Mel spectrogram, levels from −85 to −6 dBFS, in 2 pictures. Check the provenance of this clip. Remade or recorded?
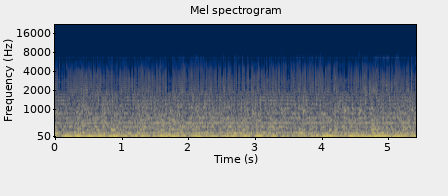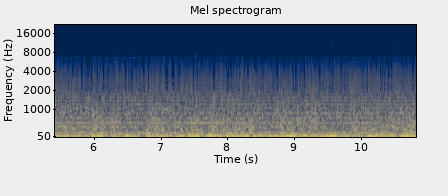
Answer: remade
